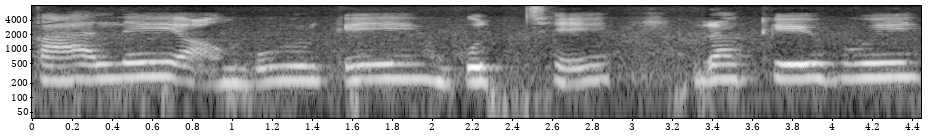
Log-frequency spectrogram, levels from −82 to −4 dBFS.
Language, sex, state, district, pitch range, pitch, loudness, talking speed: Hindi, female, Maharashtra, Gondia, 225-250 Hz, 240 Hz, -15 LUFS, 80 wpm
